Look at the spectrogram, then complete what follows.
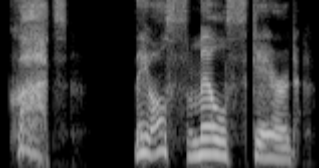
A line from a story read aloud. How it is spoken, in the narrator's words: Riddick whispers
